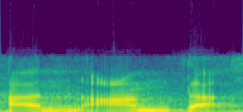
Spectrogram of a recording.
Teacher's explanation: Nun mati menghadapi ain dibaca izhar atau dibaca jelas suara nunnya tanpa ada dengungan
